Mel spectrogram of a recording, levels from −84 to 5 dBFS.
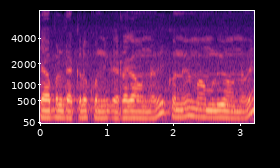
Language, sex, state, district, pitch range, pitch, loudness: Telugu, male, Telangana, Hyderabad, 125-135 Hz, 130 Hz, -16 LUFS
